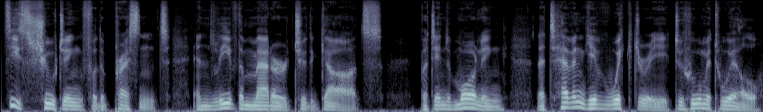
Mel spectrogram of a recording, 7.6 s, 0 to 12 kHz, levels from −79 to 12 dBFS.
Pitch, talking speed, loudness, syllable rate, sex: 105 Hz, 190 wpm, -18 LUFS, 5.0 syllables/s, male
